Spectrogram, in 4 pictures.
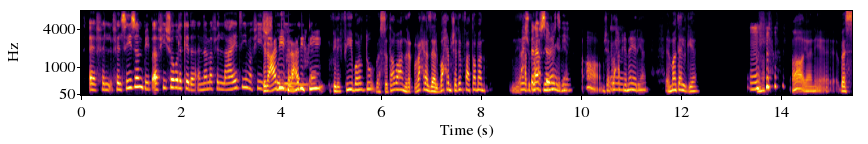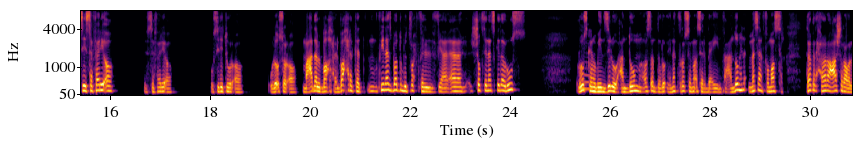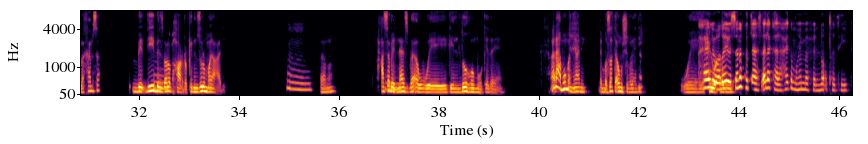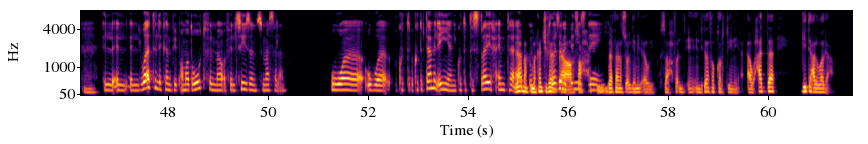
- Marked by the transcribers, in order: in English: "الseason"; in English: "الroutine"; chuckle; in English: "وcity tour"; in English: "الseasons"
- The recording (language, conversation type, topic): Arabic, podcast, إزاي بتحافظ على التوازن بين الشغل والحياة؟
